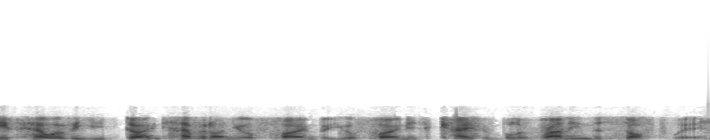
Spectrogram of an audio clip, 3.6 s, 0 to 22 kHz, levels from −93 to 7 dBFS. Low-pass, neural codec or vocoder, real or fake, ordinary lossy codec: 5.4 kHz; none; real; AAC, 24 kbps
